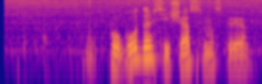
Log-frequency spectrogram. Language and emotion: Russian, neutral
